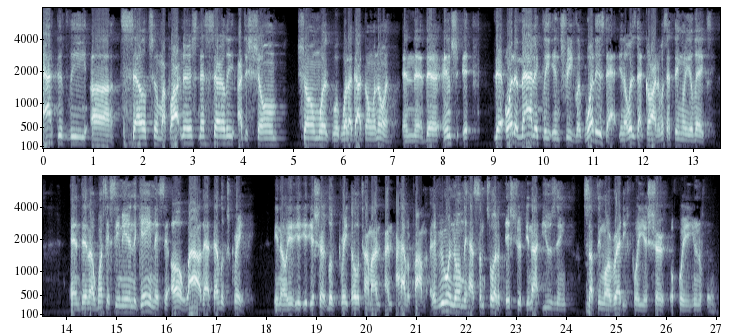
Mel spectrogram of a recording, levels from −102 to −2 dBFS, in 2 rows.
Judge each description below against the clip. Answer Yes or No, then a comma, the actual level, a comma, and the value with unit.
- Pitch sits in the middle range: Yes, medium, 175 Hz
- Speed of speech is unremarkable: No, fast, 215 wpm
